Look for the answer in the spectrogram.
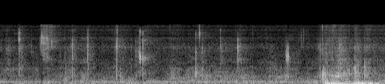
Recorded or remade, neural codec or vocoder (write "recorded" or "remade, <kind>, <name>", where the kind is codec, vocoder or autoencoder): remade, codec, SNAC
